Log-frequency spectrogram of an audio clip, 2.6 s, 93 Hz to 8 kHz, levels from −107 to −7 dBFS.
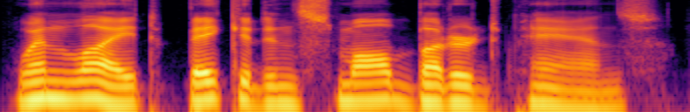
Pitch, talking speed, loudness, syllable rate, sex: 135 Hz, 185 wpm, -18 LUFS, 4.5 syllables/s, male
